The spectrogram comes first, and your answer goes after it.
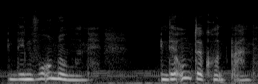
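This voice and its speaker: An actress playing a frightened young daughter in an old radio drama, speaking in a fearful whisper. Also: female voice, fairly high pitch, normal speed, warm tone, natural voice. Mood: dread. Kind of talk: 1950s radio drama acting. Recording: old 1950s radio recording with hiss.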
